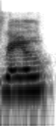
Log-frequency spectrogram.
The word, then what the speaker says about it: Rayo: always tell my kids Rayo sounds like Mayo they never pronounce my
